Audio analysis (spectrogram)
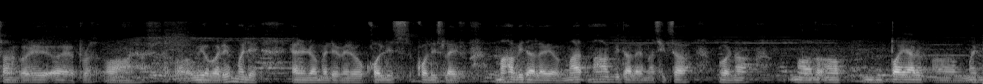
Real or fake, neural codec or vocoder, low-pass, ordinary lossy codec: real; none; none; none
